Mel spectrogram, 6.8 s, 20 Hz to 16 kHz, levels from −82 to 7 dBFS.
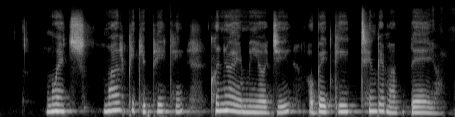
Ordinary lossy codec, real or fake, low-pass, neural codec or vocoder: none; fake; 14.4 kHz; codec, 44.1 kHz, 2.6 kbps, SNAC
